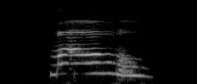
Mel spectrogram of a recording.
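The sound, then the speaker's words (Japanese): A slender cat with a swollen belly gives a single drawn-out meow, a clear tonal cry lasting about a second that dips lower at its end, with silence around it. “かすかな猫の鳴き声が私の背中を撫でた。”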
